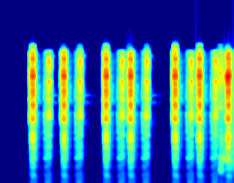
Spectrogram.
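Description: Typewriter keystroke sound effect: sharp key clicks starting about a third of a second in, coming in three quick runs of about four strikes each with short pauses between, as the letters of a logo type onto the screen.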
